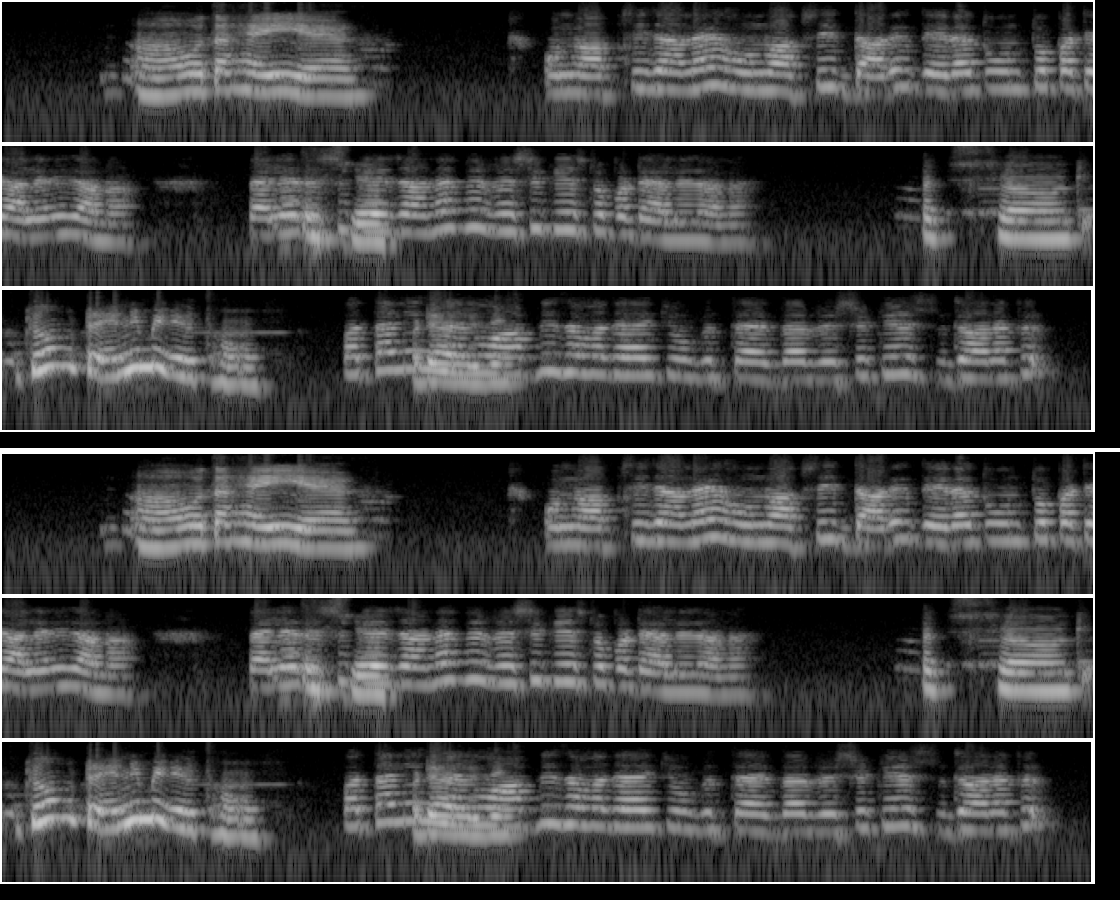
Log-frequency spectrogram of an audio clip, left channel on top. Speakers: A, on the right; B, on the left.
A: ਹਾਂ ਉਹ ਤਾਂ ਹੈ ਹੀ ਹੈ,
B: ਹੁਣ ਵਾਪਸੀ ਜਾਣਾ ਹੁਣ ਵਾਪ, ਤੁਸੀ ਡਾਇਰਕਟ ਦੇਹਰਾਦੂਨ ਤੋ ਪਟਿਆਲੇ ਨਹੀਂ ਜਾਣਾ ਪਹਿਲੇ ਰਿਸ਼ਕੇਸ਼
A: ਅੱਛਾ
B: ਜਾਣਾ। ਫਿਰ ਰਿਸ਼ੀਕੇਸ਼ ਤੋਂ ਪਟਿਆਲੇ ਜਾਣਾ।
A: ਅੱਛਾ ਕਿਉਂ ਟ੍ਰੇਨ ਨਹੀ ਮਿਲੀ ਉੱਥੋਂ।
B: ਪਤਾ ਨੀ
A: ਪਟਿਆਲੇ
B: ਮੈਨੂੰ
A: ਦੀ
B: ਆਪ ਨੀ ਸਮਝ ਆਇਆ ਕਿਉਂ ਕੀਤਾ ਇਹਦਾ ਰਿਸ਼ਕੇਸ਼, ਜਾਣਾ ਫਿਰ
